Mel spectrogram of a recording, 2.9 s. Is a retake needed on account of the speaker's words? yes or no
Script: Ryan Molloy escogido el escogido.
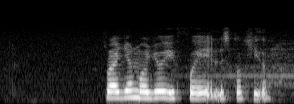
yes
